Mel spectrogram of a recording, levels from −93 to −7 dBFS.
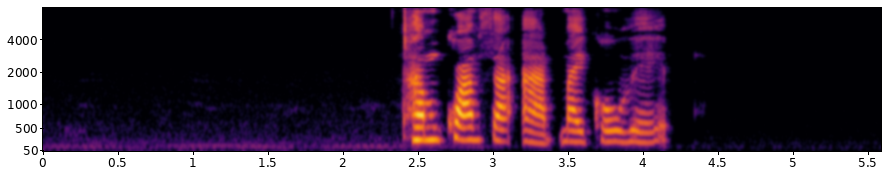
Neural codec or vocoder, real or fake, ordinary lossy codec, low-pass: none; real; none; none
